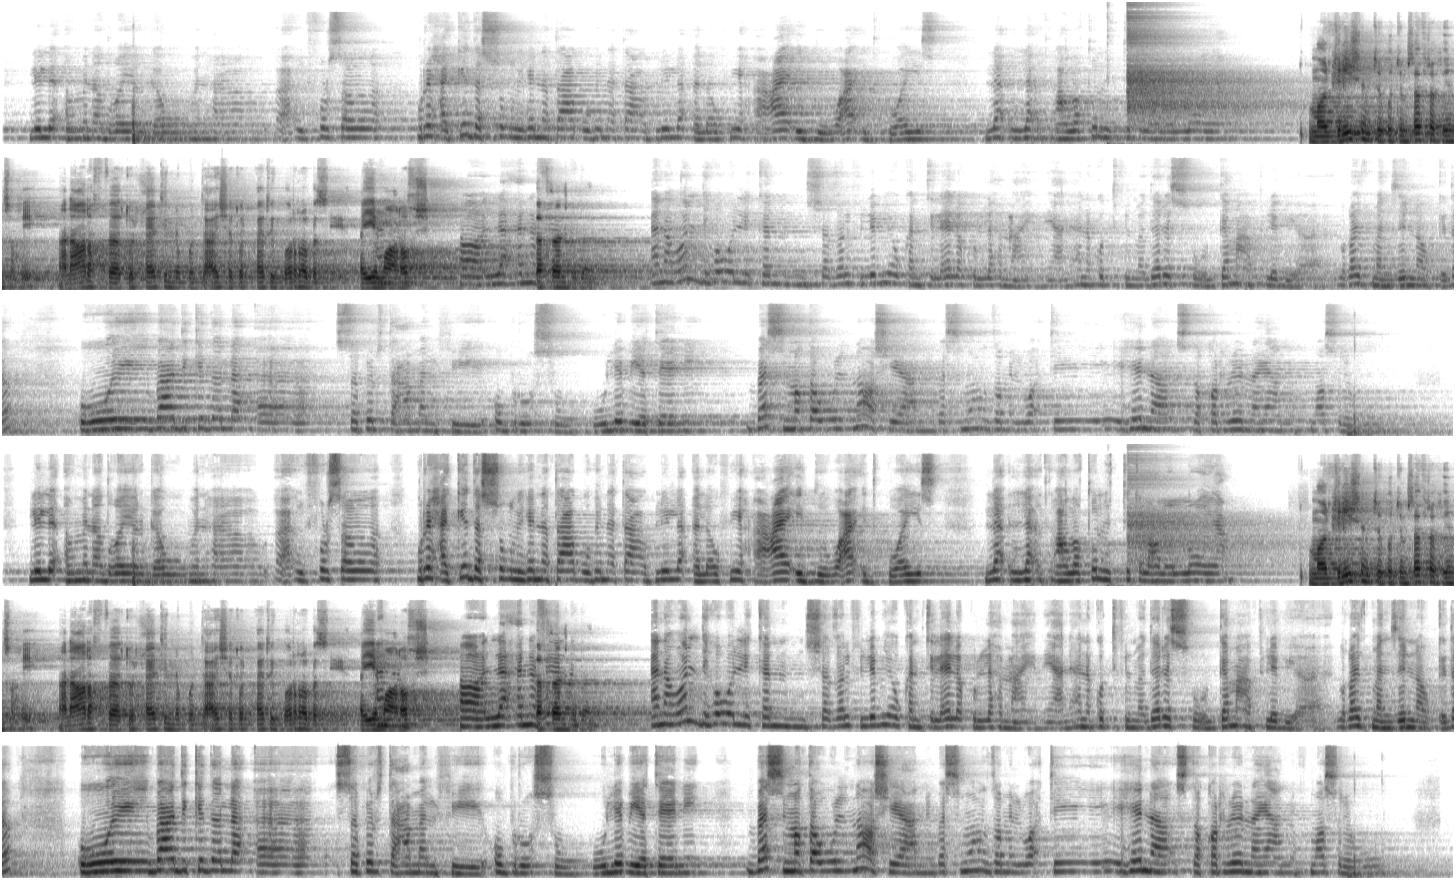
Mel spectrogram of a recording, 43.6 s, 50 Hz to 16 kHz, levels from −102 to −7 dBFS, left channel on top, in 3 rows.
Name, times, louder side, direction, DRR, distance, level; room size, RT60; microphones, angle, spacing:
voice 1, 0.3-3.8 4.1-9.3 9.8-12.3 18.2-18.6 19.1-20.3 21.0-29.2 29.4-29.5 29.8-36.0 36.5-42.9, right 9 dB, 85° right, 15 dB, 0.3 m, -33 dB
sound 1, 11.0-13.0, left 5 dB, 40° left, 0.7 m, -42 dB
voice 2, 13.1-18.8 19.9-20.4 42.5-42.6, right 1 dB, 5° right, 10 dB, 0.4 m, -23 dB
18.0 x 9.3 x 7.7 m, 3.0 s
head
